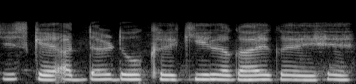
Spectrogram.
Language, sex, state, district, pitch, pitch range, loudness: Hindi, female, Arunachal Pradesh, Papum Pare, 220 Hz, 215-230 Hz, -15 LUFS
